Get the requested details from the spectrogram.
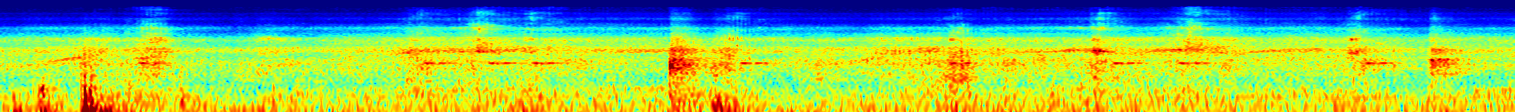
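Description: Small electric model cars whine past, their motors rising and falling.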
